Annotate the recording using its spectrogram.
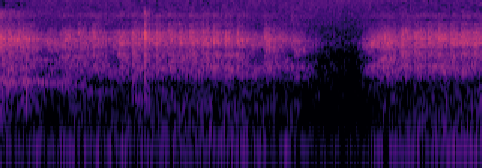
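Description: Faint rustling of cotton yarn being drawn through the fingers and worked with a crochet hook, with a short break a little before the end.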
